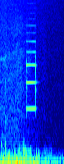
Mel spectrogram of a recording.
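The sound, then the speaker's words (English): A radiation detector's electronic alarm, sounding as something changes in the environment, gives a short, bright, steady beep, then starts another right at the end, over a low background rumble. No clicks stand out. “As soon as something changes in the environment, it will start to sound an alarm. So we hear the first click.”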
